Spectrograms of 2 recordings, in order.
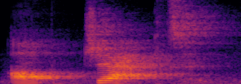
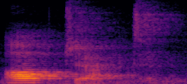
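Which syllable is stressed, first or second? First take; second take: second; first. First: The stress is on the second syllable. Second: The stress is on the first syllable. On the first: It is used as a verb. "as a verb, to disagree. Second syllable" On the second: It is used as a noun. "As a noun, a same first syllable"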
